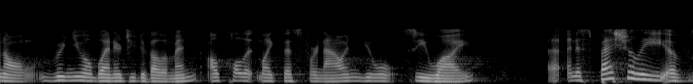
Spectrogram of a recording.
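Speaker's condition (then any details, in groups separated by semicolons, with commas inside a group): No condition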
